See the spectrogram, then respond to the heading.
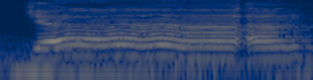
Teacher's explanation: Kemudian anja, jaa di sini terdapat hukum bacaan mad wajib mutasil, karena di sini ada mad tabi'i bertemu dengan hamzah dalam satu kalimat, dibaca panjang ketika, karena ini diwasol berarti dibaca panjang 5 harokat, kalau diwaqaf 6 harokat panjangnya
